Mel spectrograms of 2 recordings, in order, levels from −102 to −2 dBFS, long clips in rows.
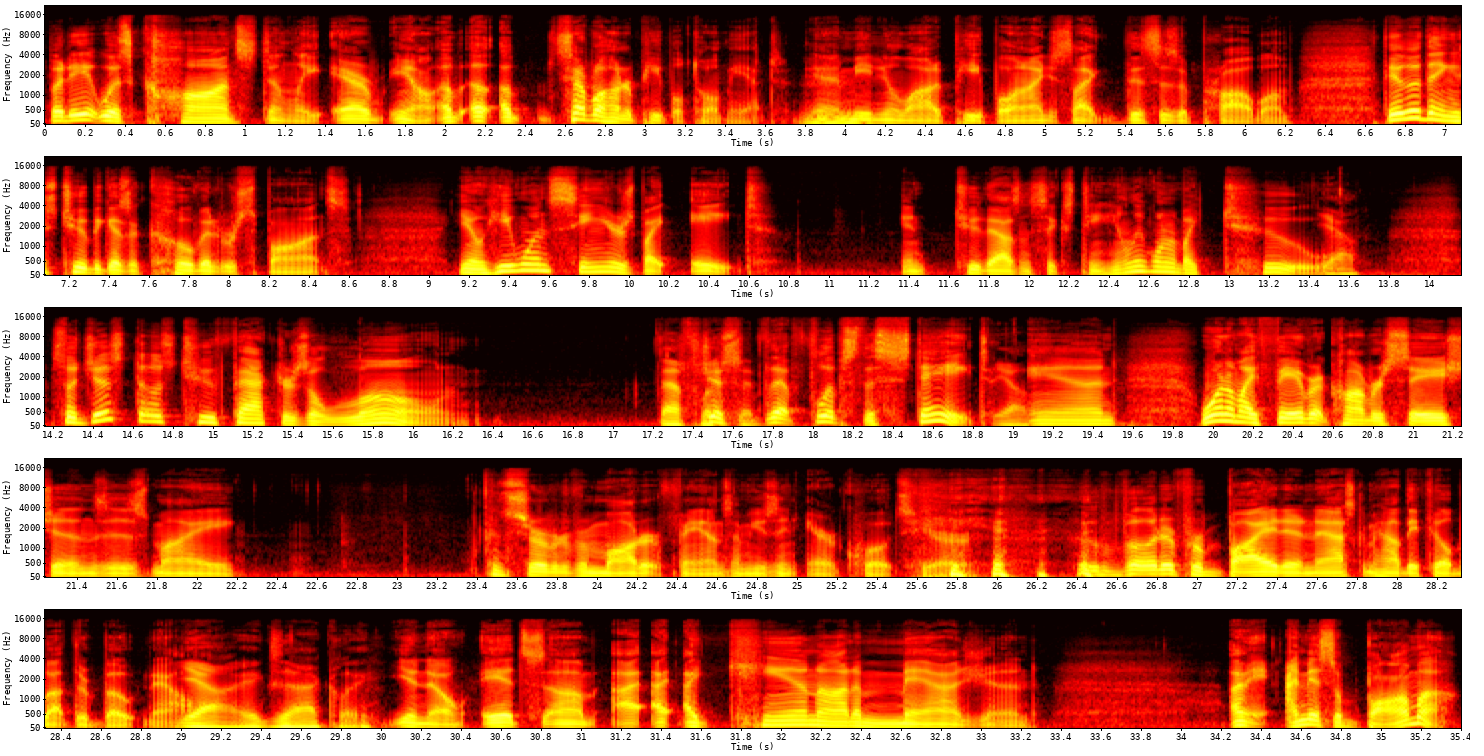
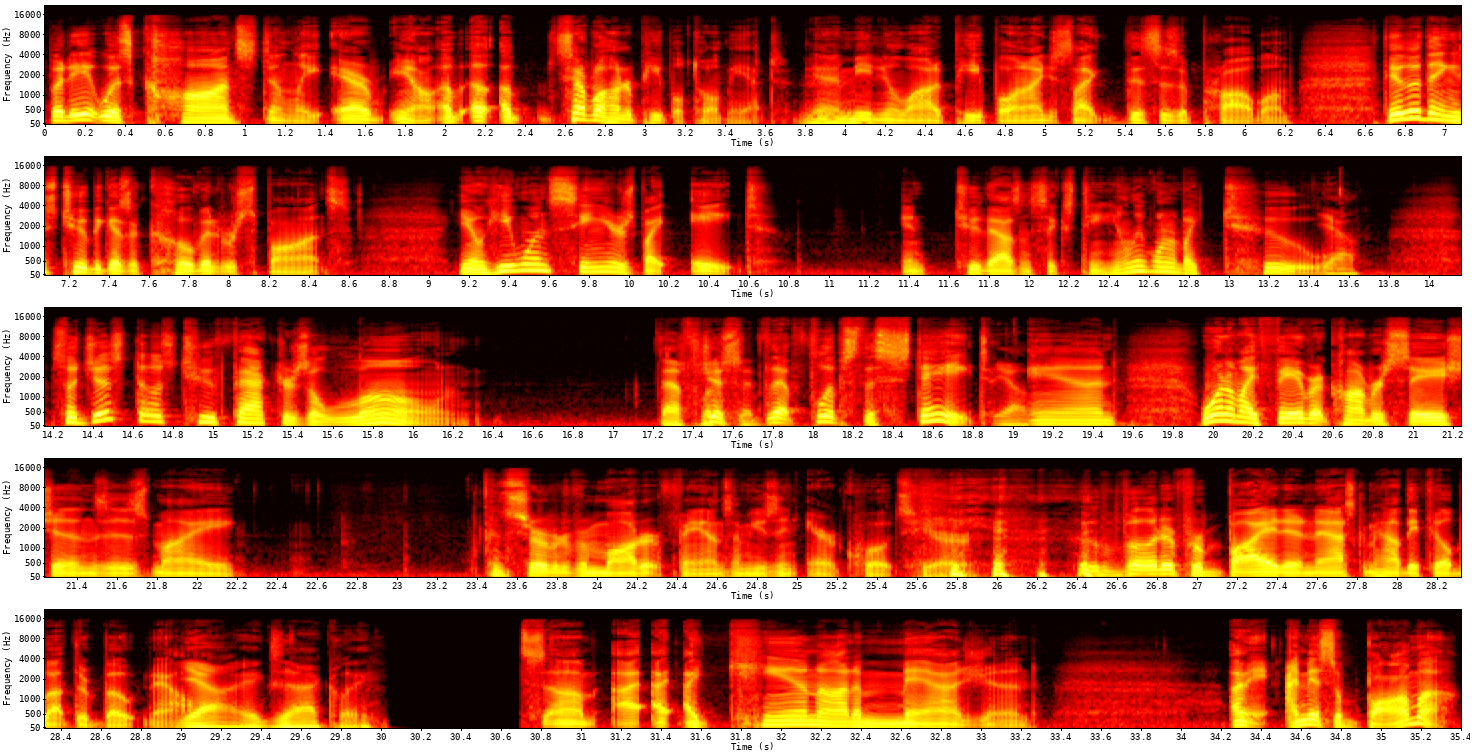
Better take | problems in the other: first | audio cutting out; at 30 s for 0.5 s

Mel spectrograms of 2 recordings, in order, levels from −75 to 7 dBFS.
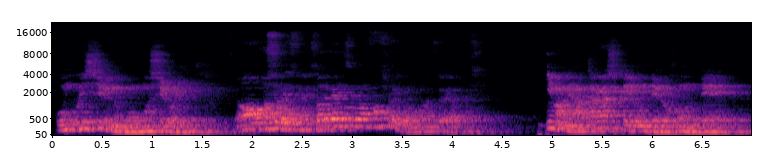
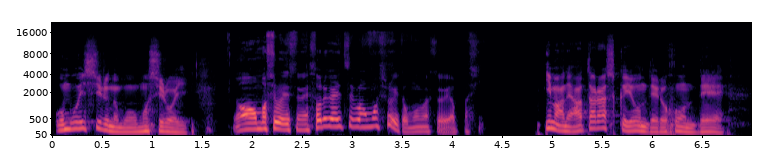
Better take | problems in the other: second | off-mic speech; far // room echo; noticeable; dies away in 1.1 s

